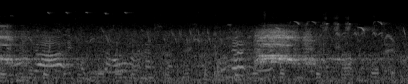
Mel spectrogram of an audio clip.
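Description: Two loud honking animal calls, one right at the start and the second at about two and a half seconds, over faint background voices.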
